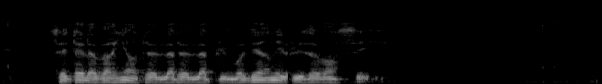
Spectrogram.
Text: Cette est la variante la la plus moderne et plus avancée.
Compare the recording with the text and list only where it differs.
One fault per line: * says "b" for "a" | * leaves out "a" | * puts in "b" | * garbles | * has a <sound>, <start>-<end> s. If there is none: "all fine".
all fine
